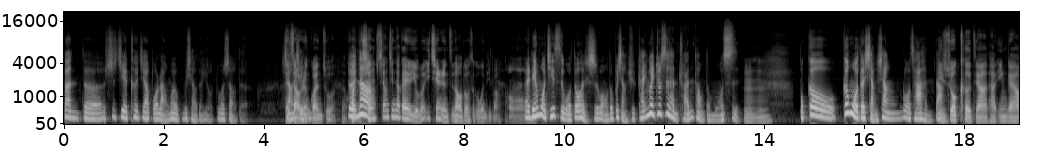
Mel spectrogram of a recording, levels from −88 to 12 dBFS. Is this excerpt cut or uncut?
cut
